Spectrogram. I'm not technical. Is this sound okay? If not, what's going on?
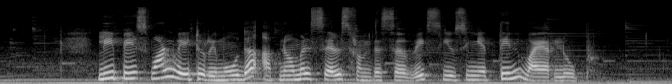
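Yes, this sound is okay. Nothing in it points to a technical problem, so there is nothing going wrong to explain.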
